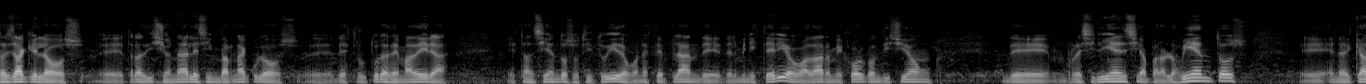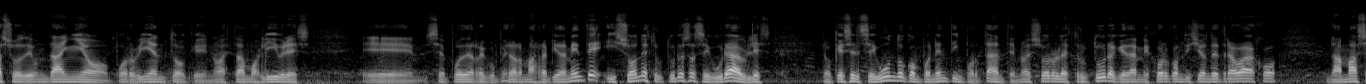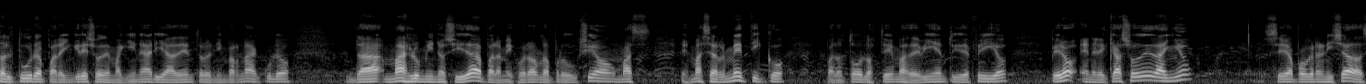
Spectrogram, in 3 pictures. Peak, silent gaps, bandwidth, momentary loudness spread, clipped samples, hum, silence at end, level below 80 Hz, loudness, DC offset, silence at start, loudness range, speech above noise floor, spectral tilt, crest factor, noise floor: -6 dBFS; none; 17 kHz; 11 LU; under 0.1%; none; 0 s; -56 dBFS; -27 LUFS; under 0.1%; 0 s; 5 LU; 22 dB; -6.5 dB/octave; 22 dB; -49 dBFS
